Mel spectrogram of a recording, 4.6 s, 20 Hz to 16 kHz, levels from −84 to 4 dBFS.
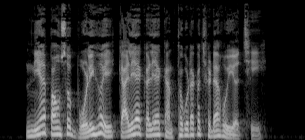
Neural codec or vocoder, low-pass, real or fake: vocoder, 48 kHz, 128 mel bands, Vocos; 14.4 kHz; fake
